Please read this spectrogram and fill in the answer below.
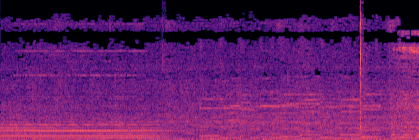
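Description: Slot machine game sounds: a held electronic chord for about two seconds, then a quick run of short electronic notes stepping up and down as the reels land, with a sharp click near the end. A low casino-floor rumble runs underneath.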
